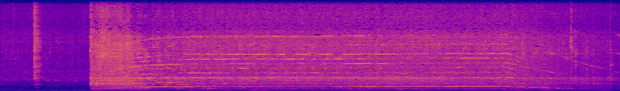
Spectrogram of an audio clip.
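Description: Mixer grinder whirring steadily as it grinds cashews, garlic, green chillies and ginger into a paste, starting abruptly and running loud and continuous for several seconds before winding down.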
